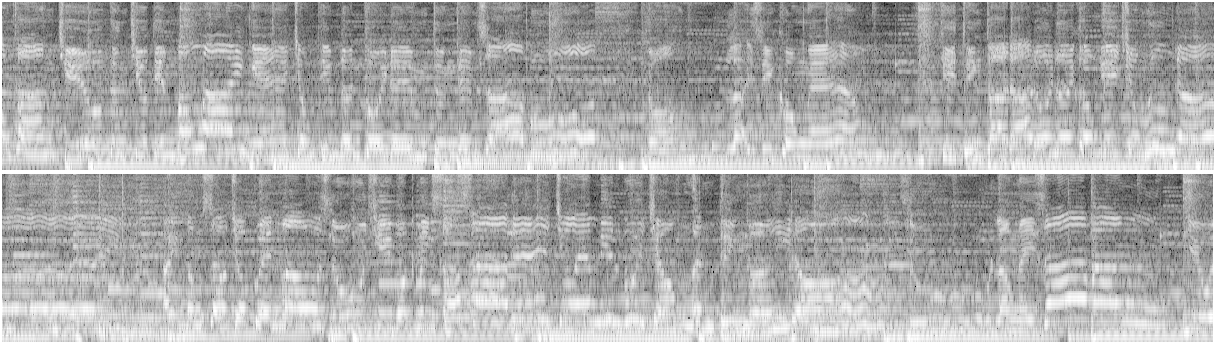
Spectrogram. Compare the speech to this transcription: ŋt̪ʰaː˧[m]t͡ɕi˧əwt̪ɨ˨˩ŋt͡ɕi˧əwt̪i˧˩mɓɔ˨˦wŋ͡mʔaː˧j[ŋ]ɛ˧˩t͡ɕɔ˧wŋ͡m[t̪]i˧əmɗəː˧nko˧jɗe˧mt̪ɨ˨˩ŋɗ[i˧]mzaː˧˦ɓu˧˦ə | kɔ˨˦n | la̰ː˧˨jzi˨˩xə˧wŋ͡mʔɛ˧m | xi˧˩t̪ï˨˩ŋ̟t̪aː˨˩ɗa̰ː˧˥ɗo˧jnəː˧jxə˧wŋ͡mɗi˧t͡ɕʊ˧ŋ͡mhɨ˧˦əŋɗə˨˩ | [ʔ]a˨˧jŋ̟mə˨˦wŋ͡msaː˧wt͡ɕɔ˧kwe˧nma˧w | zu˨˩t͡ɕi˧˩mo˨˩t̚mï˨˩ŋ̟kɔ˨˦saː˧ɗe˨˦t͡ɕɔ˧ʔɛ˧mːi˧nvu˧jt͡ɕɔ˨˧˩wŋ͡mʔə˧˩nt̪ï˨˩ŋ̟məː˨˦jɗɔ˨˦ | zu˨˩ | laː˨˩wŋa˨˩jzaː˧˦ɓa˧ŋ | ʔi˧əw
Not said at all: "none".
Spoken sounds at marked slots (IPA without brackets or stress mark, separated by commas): ŋ, ŋ, t̪, e˧, ʔ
